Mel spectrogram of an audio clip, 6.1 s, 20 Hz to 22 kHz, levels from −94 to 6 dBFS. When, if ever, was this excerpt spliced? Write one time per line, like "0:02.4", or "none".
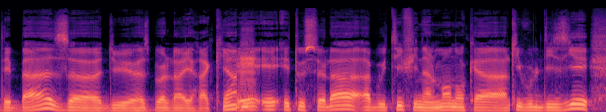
0:02.4
0:05.1

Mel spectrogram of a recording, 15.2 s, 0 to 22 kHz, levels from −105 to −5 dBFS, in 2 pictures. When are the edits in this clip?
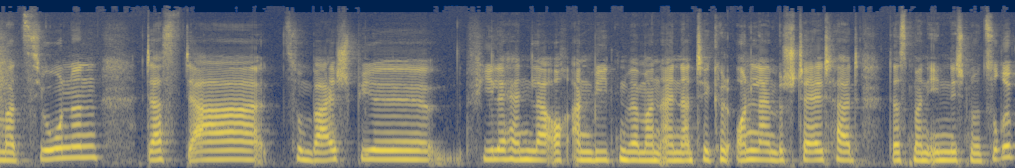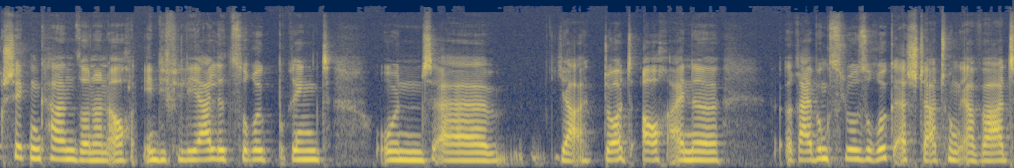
none

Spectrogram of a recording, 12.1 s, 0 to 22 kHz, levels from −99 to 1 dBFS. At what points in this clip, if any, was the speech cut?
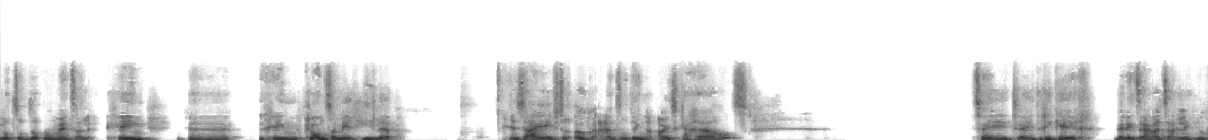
none

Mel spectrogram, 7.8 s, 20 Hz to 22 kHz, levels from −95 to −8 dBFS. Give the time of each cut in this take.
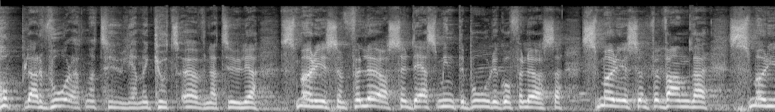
none

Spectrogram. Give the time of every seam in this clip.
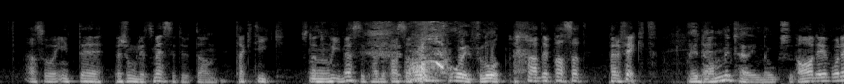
none

